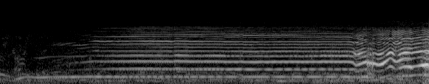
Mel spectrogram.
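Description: A man's voice holding one long, steady high sung note for about three seconds, then breaking into a wavering, ornamented line near the end, in traditional Amazigh folk singing. The drumming stops as the note begins.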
